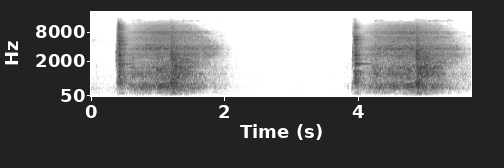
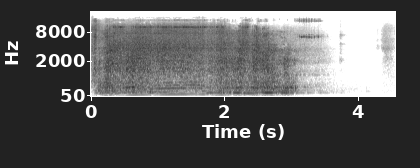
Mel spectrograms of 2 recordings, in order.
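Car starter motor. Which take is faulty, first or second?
first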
